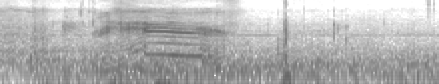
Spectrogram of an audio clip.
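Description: A Bengal cat gives a single drawn-out meow that rises slightly and then falls, answering its owner.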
